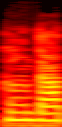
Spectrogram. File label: "geng1 da4", Chinese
